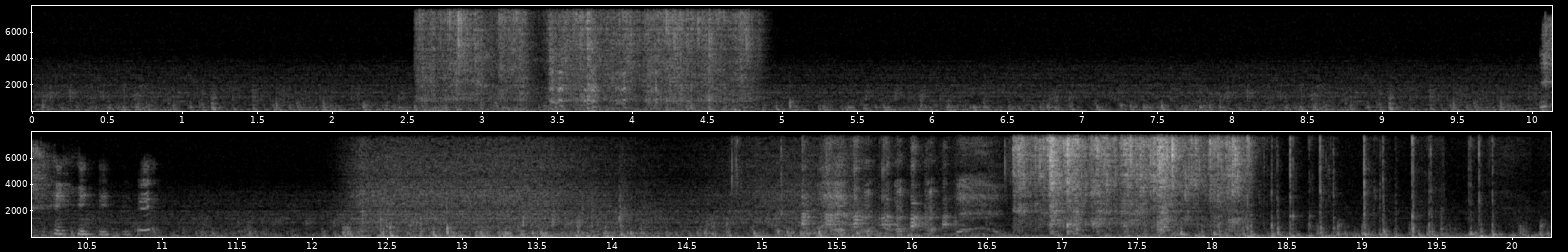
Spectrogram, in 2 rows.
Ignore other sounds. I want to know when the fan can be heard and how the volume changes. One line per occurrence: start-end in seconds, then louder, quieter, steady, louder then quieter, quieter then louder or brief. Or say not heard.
0.0-20.2 louder then quieter.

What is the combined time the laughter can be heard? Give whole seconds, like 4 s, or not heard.
4 s.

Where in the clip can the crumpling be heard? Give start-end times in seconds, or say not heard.
2.5-4.9, 16.6-18.3.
